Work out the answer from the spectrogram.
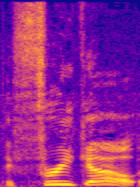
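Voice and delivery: ordinary talk, nothing marked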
